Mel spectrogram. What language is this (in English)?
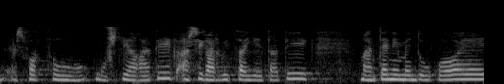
Basque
